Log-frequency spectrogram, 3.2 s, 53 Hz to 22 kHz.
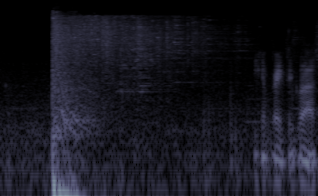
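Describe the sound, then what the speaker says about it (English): Glass smashes loudly in the video game Mass Effect 2, a sudden sharp shatter followed by a trailing tinkle of shards, then a person starts talking over the fading debris. "You can break the glass."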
